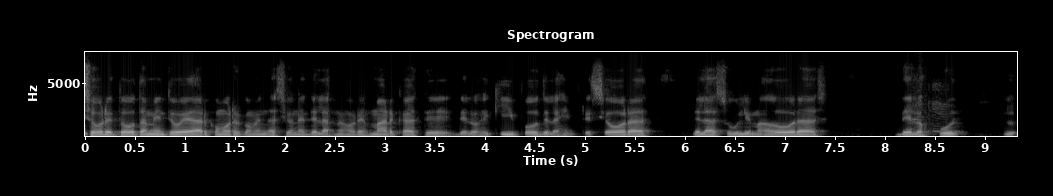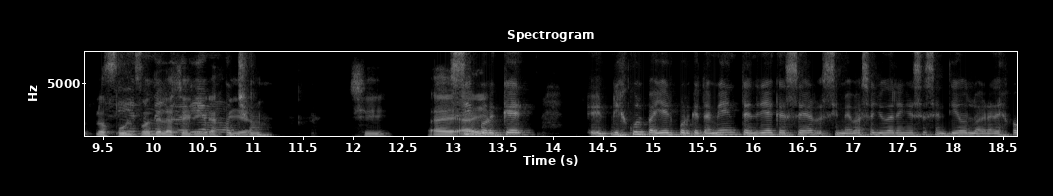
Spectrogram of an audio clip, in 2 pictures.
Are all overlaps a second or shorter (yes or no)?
no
